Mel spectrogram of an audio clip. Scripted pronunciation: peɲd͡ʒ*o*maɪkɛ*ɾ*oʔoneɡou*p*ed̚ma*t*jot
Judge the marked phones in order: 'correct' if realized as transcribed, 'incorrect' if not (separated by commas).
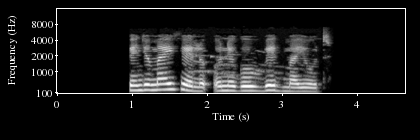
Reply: correct, incorrect, incorrect, incorrect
